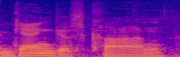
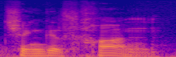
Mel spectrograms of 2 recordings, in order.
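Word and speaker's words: Genghis Khan: uh of um well I guess the American or standard pronunciation is gasan but the Mongolian pronunciation is chingas hun but uh so let's use the American uh pronunciation for the purposes of this discussion genas Khan was was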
